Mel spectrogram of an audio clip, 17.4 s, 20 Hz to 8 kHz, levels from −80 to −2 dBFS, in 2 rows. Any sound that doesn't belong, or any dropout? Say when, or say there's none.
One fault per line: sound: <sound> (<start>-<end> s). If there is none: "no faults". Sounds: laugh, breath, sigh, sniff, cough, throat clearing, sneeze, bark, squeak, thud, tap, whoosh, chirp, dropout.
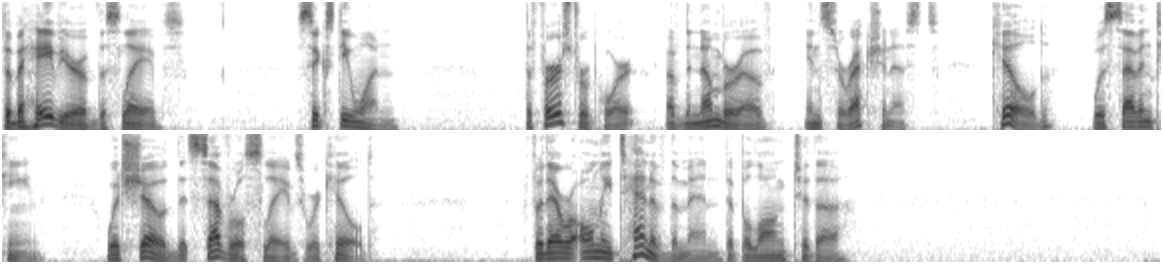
no faults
